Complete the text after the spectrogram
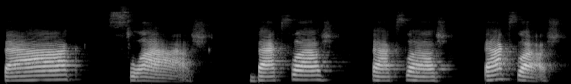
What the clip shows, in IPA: ˈbæk.slæʃ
